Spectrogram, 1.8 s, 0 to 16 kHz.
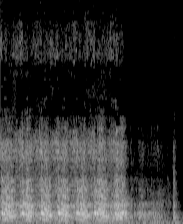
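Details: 1964 Plymouth Belvedere slant six with a 3-on-the-tree, stored in a barn for decades: the starter churns evenly for about a second without catching. The fuel pump works and the carburetor bowl is full, but there is no spark.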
